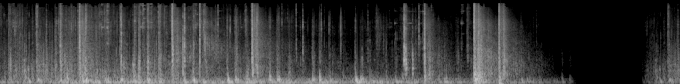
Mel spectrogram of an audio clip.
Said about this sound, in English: Gunshots! Come on, men!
